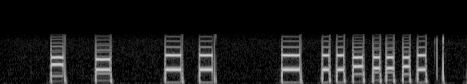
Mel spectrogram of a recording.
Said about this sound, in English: This recording begins with my dialing pound to disconnect the previous call, and then I get to dial another call on the same calling card.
